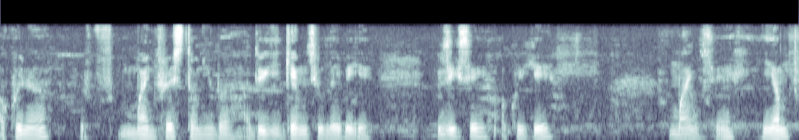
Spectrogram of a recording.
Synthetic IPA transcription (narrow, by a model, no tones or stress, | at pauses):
ɐ̰kʰojnɐ | majnpʰɾestʰawnibɐɐ̰duɡiɡemsiwlɐjbɐɡihuzik̚seɐ̰kʰojɡi | majnsejam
